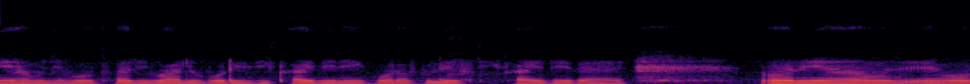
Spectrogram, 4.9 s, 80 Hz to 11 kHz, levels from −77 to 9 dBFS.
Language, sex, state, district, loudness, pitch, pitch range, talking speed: Hindi, female, Bihar, Gopalganj, -33 LUFS, 185 Hz, 185-190 Hz, 245 wpm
